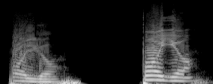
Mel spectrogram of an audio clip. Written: pollo

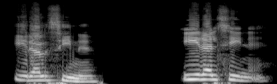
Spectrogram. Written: ir al cine

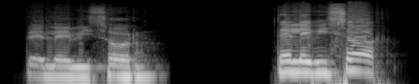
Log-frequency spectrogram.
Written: televisor

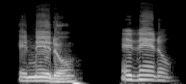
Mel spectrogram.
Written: enero

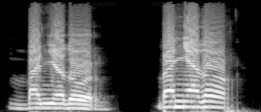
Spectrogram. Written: baniador

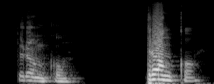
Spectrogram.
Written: tronco

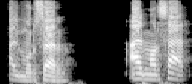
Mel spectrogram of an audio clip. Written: almorzar

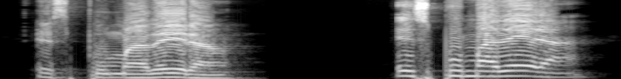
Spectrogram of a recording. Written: espumadera

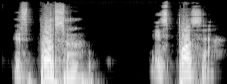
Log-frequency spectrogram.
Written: esposa

